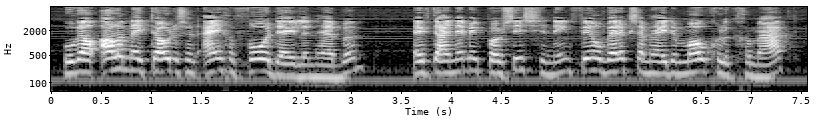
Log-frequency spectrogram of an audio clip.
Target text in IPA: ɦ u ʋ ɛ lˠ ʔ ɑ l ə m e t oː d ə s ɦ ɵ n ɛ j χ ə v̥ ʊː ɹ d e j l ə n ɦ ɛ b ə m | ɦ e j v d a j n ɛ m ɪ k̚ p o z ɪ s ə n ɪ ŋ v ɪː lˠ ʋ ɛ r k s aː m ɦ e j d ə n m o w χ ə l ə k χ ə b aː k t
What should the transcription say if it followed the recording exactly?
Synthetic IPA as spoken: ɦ u ʋ ɛ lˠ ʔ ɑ l ə m e t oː d ə s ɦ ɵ n ɛ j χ ə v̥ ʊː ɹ d e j l ə n ɦ ɛ b ə n | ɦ e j f d a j n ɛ m ɪ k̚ p o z ɪ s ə n ɪ ŋ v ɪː lˠ ʋ ɛ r k s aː m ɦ e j d ə n m o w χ ə l ə k χ ə m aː k t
